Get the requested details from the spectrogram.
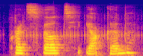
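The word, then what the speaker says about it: Creutzfeldt-Jakob: is crossfell yakum disease celt yakob is how it's pronounced and in all of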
